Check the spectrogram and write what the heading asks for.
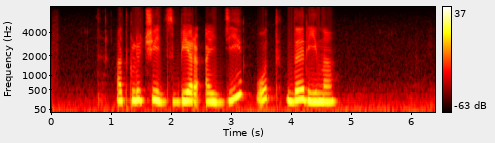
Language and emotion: Russian, neutral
